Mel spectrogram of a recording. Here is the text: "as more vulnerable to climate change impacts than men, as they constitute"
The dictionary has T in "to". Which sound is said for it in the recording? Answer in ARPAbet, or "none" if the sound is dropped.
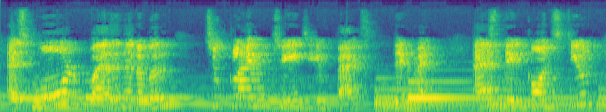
S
